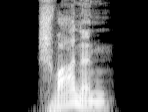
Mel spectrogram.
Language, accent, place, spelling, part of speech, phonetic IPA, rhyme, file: German, Germany, Berlin, Schwanen, noun, [ˈʃvaːnən], -aːnən, De-Schwanen.ogg
- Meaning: plural of Schwan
